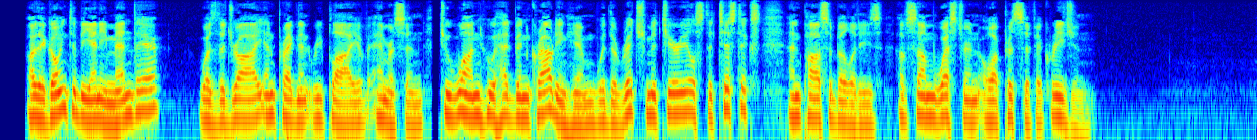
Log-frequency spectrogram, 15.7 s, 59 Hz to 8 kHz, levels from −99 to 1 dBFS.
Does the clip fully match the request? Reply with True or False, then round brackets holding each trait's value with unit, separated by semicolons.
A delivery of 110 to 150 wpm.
True (135 wpm)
